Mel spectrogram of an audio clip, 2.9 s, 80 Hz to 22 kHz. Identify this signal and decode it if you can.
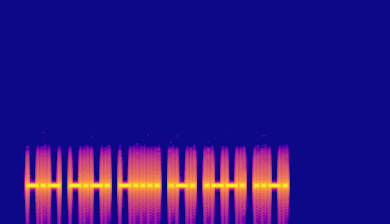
Morse code, heard as a keyed tone, about 46 wpm, 690 Hz. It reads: KC6RPF
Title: USA Call Signs Repeated 3x 45wpm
